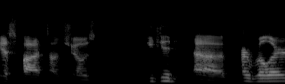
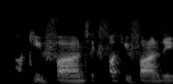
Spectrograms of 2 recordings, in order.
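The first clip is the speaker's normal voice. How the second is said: put-on angry outburst, lower pitch; 4 semitones lower than usual. Retelling a talk show scene where a guest snaps back: imitating an angry retort. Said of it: "Why is he so angry?".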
